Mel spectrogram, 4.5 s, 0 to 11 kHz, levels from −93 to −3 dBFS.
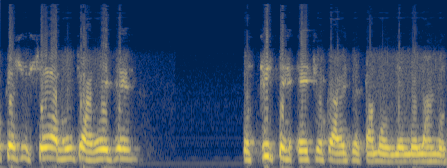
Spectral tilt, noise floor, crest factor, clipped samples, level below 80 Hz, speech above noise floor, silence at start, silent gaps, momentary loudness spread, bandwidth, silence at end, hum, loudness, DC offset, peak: -8.5 dB/octave; -66 dBFS; 12 dB; under 0.1%; -56 dBFS; 51 dB; 0 s; none; 5 LU; 6.2 kHz; 0 s; 50 Hz at -60 dBFS; -16 LUFS; under 0.1%; -4 dBFS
